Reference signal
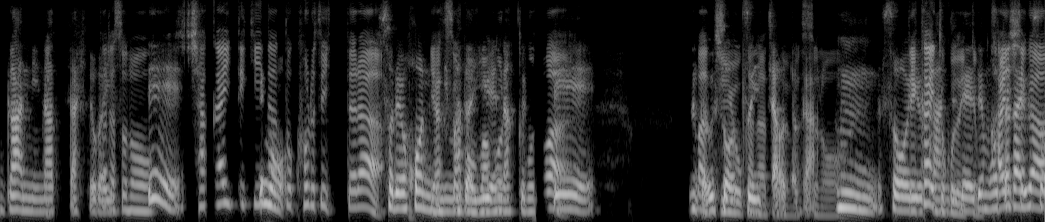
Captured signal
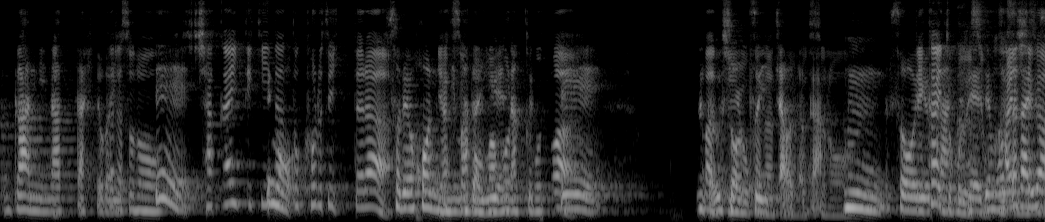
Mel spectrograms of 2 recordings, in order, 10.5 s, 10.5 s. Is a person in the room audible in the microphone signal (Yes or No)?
Yes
